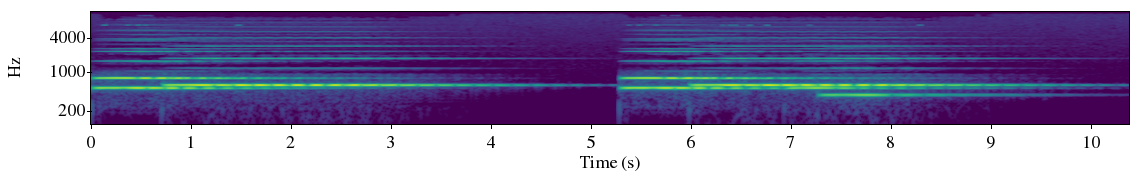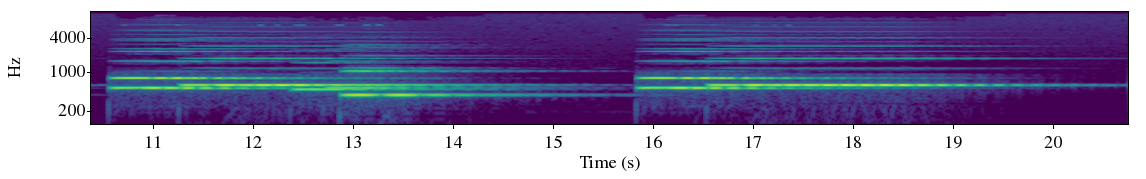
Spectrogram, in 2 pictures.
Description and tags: eerie-pad
Pad sound used in 'When shall we 3 meet again?'
eerie, ghost, pad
